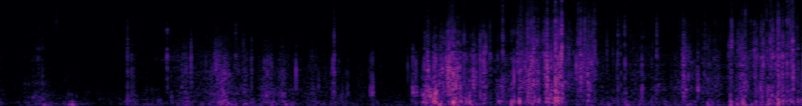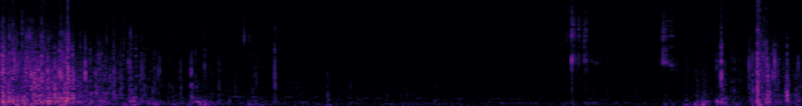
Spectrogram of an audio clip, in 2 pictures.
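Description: Crinkling and crunching of a Hot Cheetos snack bag being handled close to the microphone. It is loudest for several seconds a few seconds in, drops away, and returns as two short rustles near the end.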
